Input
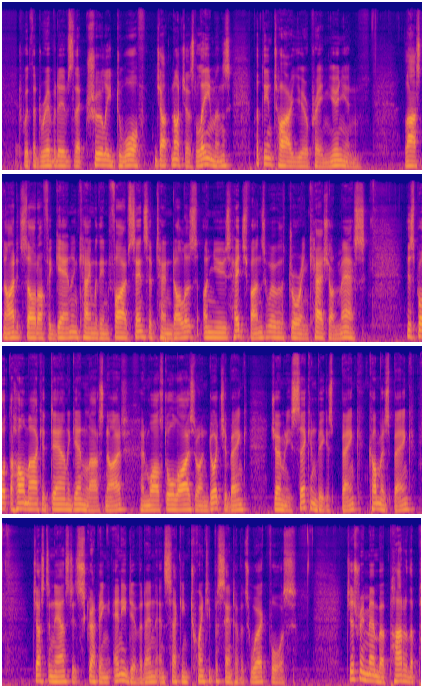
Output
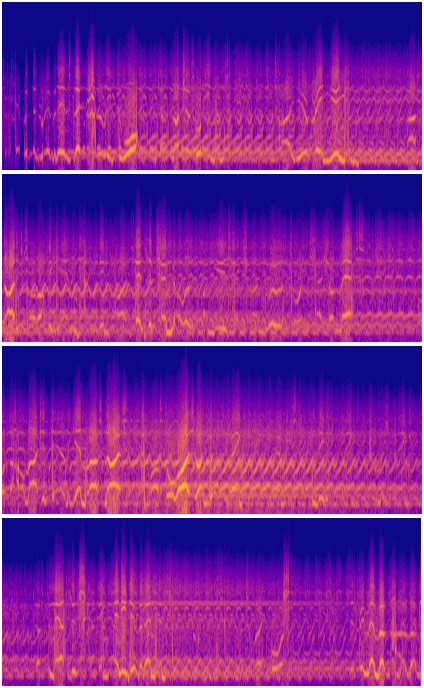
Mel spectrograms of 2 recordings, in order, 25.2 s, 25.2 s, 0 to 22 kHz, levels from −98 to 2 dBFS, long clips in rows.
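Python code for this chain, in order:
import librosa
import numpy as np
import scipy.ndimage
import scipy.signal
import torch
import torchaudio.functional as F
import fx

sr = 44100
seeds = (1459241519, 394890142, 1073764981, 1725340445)

y = fx.sine_speech(x, sr)
y = fx.auto_swell(y, sr, attack_ms=581.0)
y = fx.echo_swell(y, sr, ms=157, loudest=5, wet_db=-17.0)
y = fx.noise_mod_delay(y, sr, seeds[0], noise_hz=1200.0, depth_ms=0.031)
y = y * librosa.db_to_amplitude(2.5)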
